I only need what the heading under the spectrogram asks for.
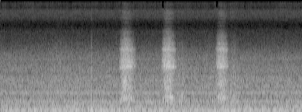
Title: Stifled girly sneezing fit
